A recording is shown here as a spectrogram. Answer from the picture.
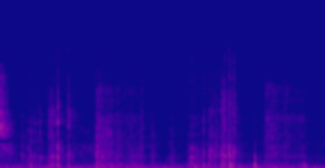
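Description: Scissors cutting printed paper, a few quiet snips as the white margin is trimmed off a sublimation transfer sheet.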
